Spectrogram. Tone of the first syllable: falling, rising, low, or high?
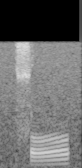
rising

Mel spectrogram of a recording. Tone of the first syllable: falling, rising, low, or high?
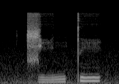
rising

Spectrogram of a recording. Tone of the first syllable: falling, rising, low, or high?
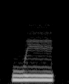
high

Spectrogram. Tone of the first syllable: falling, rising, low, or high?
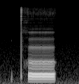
high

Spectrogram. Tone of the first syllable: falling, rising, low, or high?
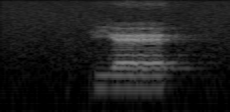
high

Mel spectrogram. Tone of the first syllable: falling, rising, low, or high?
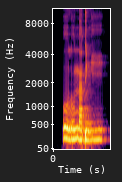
falling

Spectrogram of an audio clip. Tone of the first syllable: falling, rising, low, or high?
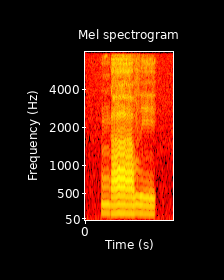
low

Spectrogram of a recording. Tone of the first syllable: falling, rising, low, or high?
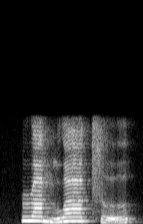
falling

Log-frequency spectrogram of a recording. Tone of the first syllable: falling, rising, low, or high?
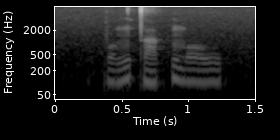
rising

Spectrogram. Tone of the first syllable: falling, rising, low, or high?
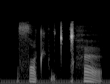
falling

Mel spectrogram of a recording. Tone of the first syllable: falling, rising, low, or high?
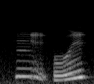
falling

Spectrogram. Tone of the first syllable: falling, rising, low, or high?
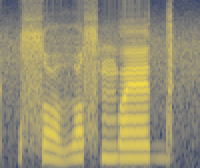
falling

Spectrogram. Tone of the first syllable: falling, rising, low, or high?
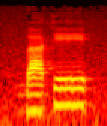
low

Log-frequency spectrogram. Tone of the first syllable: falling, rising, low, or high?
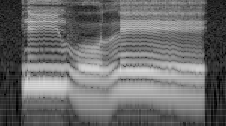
high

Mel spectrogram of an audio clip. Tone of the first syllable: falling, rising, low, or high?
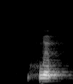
low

